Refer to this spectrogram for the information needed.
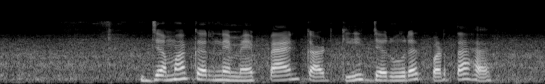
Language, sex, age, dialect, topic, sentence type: Magahi, female, 31-35, Southern, banking, question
